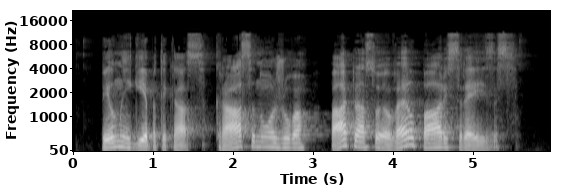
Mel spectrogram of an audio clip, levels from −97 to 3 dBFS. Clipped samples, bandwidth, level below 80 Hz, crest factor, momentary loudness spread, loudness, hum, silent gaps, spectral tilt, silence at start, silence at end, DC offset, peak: under 0.1%; 11.5 kHz; -58 dBFS; 18 dB; 12 LU; -24 LUFS; none; none; -6 dB/octave; 0.4 s; 0.45 s; under 0.1%; -6 dBFS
